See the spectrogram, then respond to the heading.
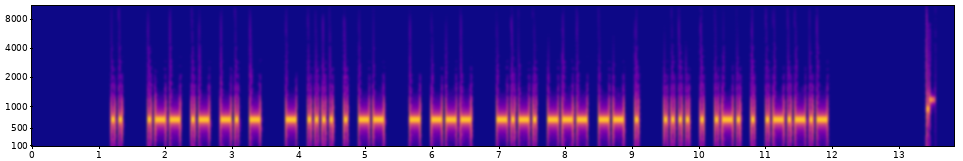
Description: Morse code, heard as a keyed tone, about 22 wpm, 700 Hz. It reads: I WANT THEM TO COME HERE.
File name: practice / 22wpm / Sentences with 2-Word Phrases - 22wpm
